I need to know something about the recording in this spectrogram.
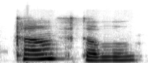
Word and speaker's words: comfortable: miss esma comfortable yes this the syllable in red we don't pronounce it okay we read it like that comfortable comfortable so what did we do here we squeeze the word we make it short we squeezed it we dropped this syllable over so we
